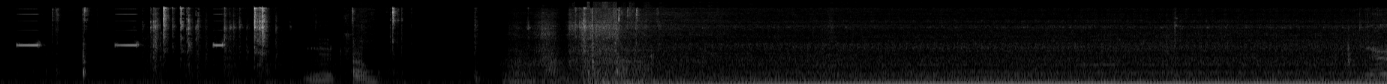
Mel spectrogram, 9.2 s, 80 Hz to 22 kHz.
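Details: 1981 Datsun truck with a no-crank problem, tested with a jumper-cable ground from battery negative to the starter housing: a few chime beeps, then the starter spins the engine at a steady, even pace; the fault is a bad ground.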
